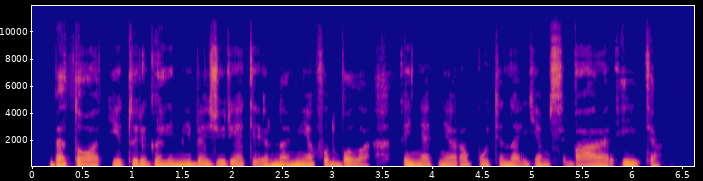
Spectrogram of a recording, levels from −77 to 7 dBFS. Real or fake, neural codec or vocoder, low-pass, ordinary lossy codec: real; none; 10.8 kHz; Opus, 64 kbps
